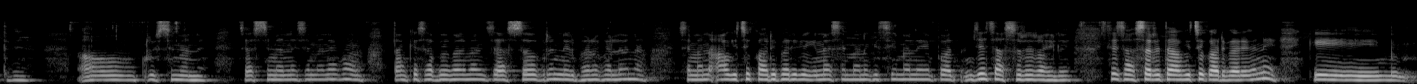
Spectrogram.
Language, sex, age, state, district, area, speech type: Odia, female, 30-45, Odisha, Kendujhar, urban, spontaneous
